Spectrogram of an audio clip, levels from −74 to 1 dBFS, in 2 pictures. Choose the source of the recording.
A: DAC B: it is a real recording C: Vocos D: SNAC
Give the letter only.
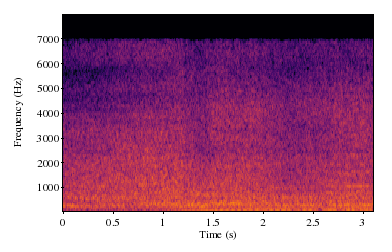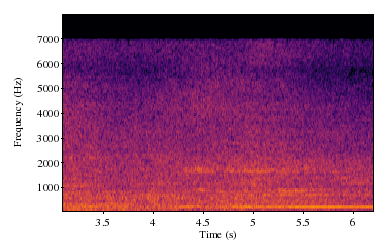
B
